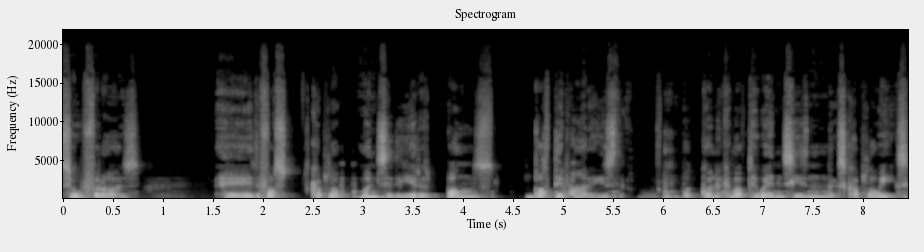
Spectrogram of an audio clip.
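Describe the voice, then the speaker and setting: In a Scottish accent, a man speaks at a moderate pace with long, frequent pauses. His voice is somewhat breathy and his intonation flat and monotone. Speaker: club operations manager. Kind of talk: interview podcast. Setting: in person at a London members club.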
